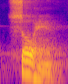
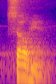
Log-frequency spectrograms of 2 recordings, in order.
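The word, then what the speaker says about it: Sochan: It is pronounced Sohan. Sohan.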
